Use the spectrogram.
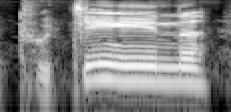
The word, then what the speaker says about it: Putin: thing here and yeah i'm pronouncing putin because that's how the russians pronounce it because i have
